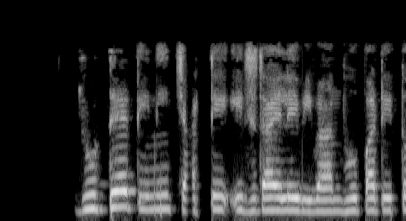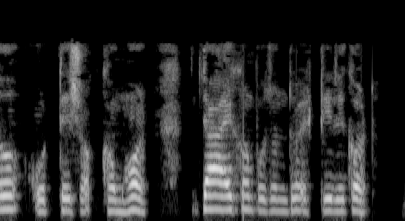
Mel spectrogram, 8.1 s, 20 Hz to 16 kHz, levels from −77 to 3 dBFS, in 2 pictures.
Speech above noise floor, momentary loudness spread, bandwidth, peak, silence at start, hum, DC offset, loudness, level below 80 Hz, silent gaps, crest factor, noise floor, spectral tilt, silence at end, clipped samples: 69 dB; 10 LU; 8 kHz; -2 dBFS; 0.75 s; none; under 0.1%; -17 LUFS; -58 dBFS; 2.04-2.09 s, 5.91-5.96 s; 16 dB; -86 dBFS; -3.5 dB/octave; 0.4 s; under 0.1%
